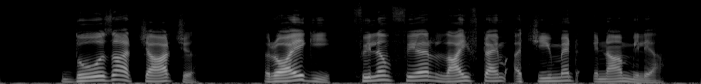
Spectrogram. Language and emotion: Dogri, neutral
